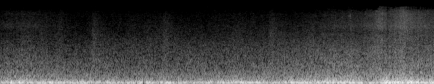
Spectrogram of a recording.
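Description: Sound-effect rumble under an animated title card: a loud, steady, deep rumble with a hiss over it, like wind or surf, swelling with a brighter rush near the end.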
